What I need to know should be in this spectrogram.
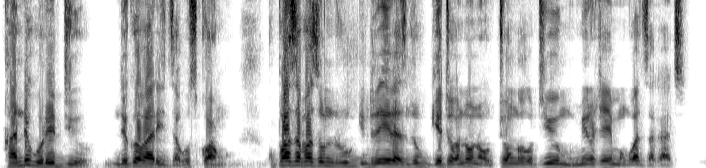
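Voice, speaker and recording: A Shona-speaking man with a Zimbabwean accent, talking casually as an interview guest and explaining things in animated, slangy language with acted-out examples. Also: mid-range voice, very fast, no echo, studio quality. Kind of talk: casual interview talk mixing Shona and English.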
